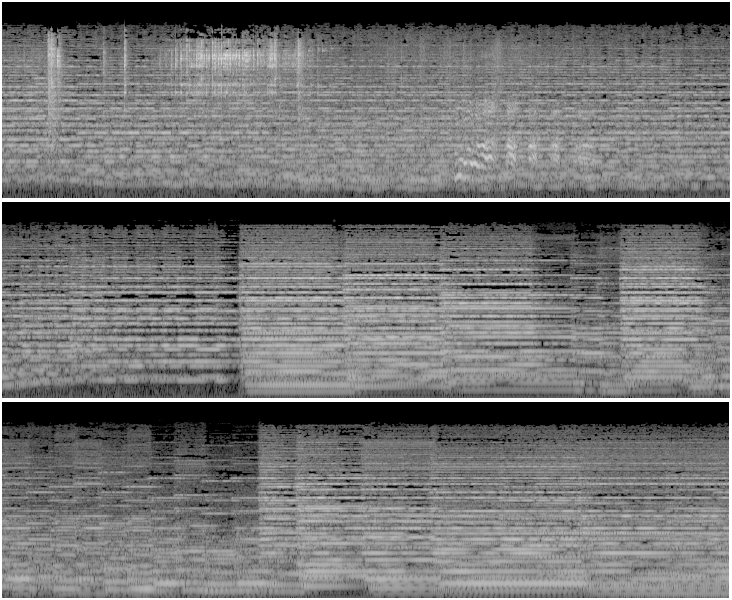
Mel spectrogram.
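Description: Organ music of held chords. About halfway through it changes to a fuller passage with a moving bass line.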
